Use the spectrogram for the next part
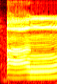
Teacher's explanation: নাকের বাঁশি দ্বারা গুণনা করবেন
